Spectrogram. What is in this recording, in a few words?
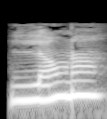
"laouna", Punjabi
